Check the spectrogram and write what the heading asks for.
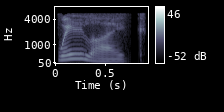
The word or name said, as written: wheylike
